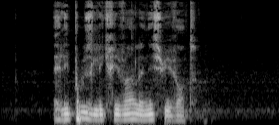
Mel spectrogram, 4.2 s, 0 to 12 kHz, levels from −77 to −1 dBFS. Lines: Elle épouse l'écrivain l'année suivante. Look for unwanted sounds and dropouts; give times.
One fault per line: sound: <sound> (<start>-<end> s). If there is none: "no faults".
no faults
